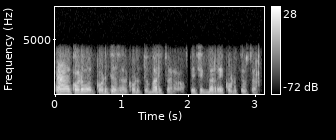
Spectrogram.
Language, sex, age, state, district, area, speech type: Kannada, male, 18-30, Karnataka, Gulbarga, urban, conversation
